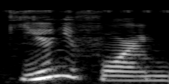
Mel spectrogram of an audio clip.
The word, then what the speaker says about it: uniform: The word uniform begins with the letter U. It is a vowel, however, when you pronounce it, it begins with the sound y.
